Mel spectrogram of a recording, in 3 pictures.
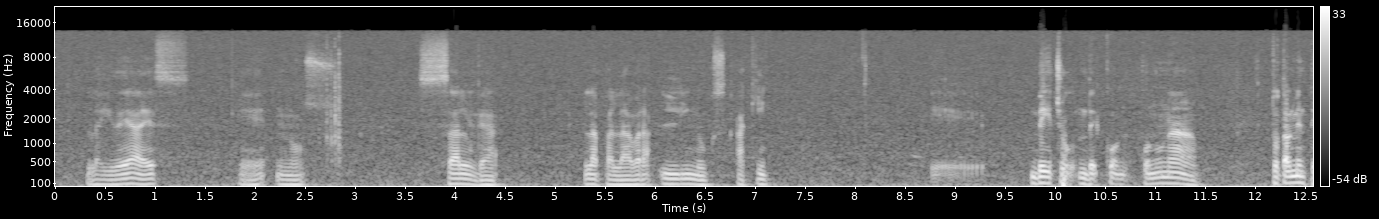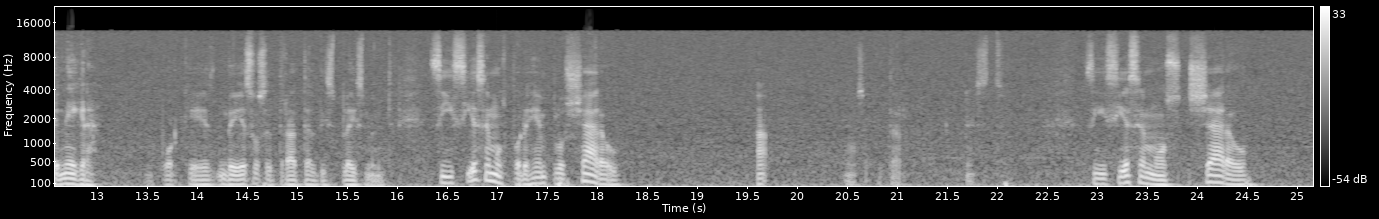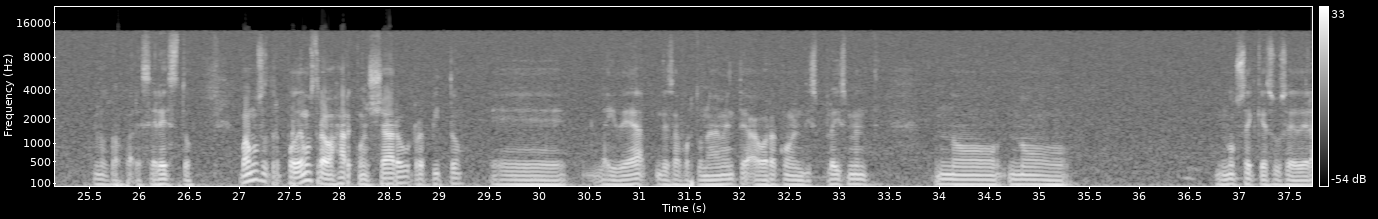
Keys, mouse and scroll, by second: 1.9 click, 2.8 1, 3.1 Return, 3.9 click, 13.8 click, 15.5 click, 17.0 click, 20.1-20.6 drag, 21.2-21.7 drag, 22.0 click, 29.4 click, 31.8 click, 33.0 click, 35.9 scroll down 1, 37.2 click.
